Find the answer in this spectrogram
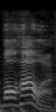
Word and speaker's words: Va11 Hall-A: Oh, hey, Kira wrote about Valhalla. Oh, name sounds a bit silly and a bit hard to pronounce. Good thing it's actually just called Valhalla.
